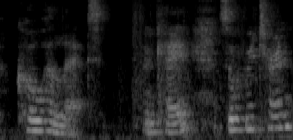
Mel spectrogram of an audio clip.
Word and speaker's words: Kohelet: a moment, if I can remember how to pronounce it. It's called Kohelet. Okay, so if we turn to the book of Ecclesiastes, Kohelet, K-O-H-E-L-E-T, and we're trying to figure out, why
